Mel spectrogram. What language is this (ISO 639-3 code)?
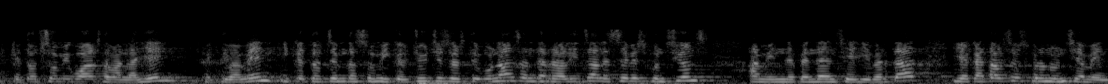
cat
